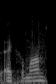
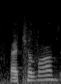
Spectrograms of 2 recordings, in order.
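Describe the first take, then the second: First: "Echelons" with a hard K sound; unsure pronunciation. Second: "Echelons" with a CH as in "etch"; unsure pronunciation. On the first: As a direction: say "Echelons" as EK-uh-lons, softly questioning. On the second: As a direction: say "Echelons" as ETCH-uh-lon, questioning. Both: Shown as a demonstration. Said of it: "I don't know how to pronounce that word".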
